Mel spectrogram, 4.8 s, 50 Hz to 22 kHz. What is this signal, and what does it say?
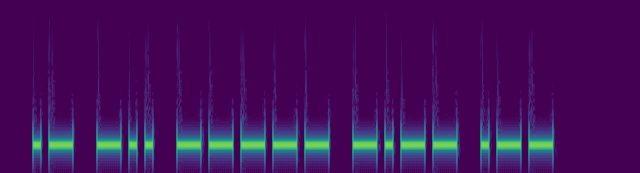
Morse code, heard as a keyed tone, about 20 wpm, 700 Hz. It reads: AD0YW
